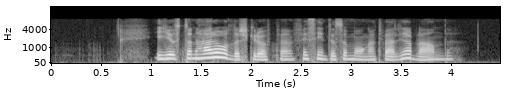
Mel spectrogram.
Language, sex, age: Swedish, female, 37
